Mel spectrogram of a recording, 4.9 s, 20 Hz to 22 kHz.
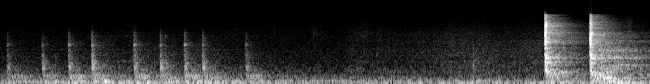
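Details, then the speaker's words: GM 12-bolt truck rear end, used gears, Eaton G80 locker going in, thicker shim on left pushing ring gear right: light even ticking as gears turned by hand, then a couple of loud clunks; mesh sounds good, backlash guessed loose around 10-12 thou. "So yeah, by using the thicker shim on the left side, it's pushing this ring gear to the right just a hair. And just listening to it, it sounds pretty good."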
